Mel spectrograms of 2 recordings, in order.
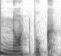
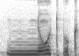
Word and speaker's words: notebook: this word also and we say not book it is not not book it is notebook the whole sound is different okay not the sound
